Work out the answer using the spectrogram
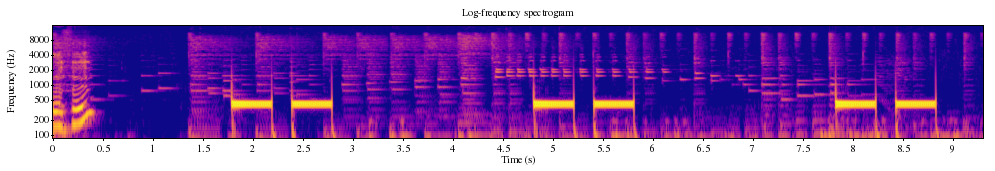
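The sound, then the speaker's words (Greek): An outgoing phone call rings unanswered from a radio show, sounding three evenly spaced double rings of a steady mid-pitched tone over upbeat background music. “Δεν θέλει. Ούτε η Γεωργία το σηκώνει.”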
